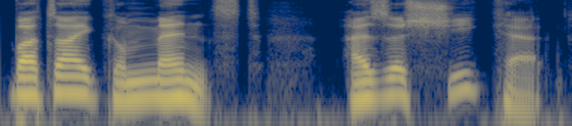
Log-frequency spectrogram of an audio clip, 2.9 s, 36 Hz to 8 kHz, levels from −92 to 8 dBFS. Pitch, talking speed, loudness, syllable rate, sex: 125 Hz, 145 wpm, -20 LUFS, 4.0 syllables/s, male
